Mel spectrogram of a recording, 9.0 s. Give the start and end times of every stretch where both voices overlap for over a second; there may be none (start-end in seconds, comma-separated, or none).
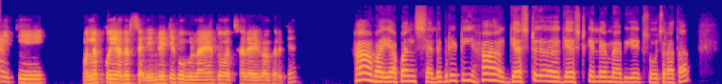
none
